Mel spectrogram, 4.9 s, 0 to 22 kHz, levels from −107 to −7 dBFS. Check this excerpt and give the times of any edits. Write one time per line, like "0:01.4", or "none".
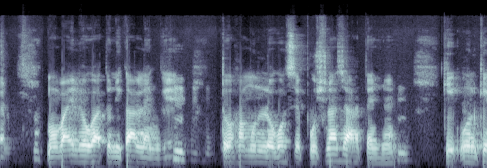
none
